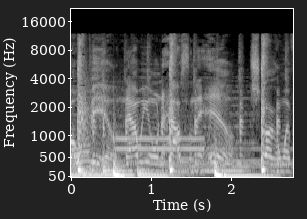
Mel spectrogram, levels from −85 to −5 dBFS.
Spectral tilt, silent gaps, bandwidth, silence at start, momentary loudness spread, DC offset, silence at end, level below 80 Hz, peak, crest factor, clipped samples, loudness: -5.5 dB/octave; none; 12.5 kHz; 0 s; 7 LU; under 0.1%; 0 s; -18 dBFS; 0 dBFS; 14 dB; under 0.1%; -15 LUFS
